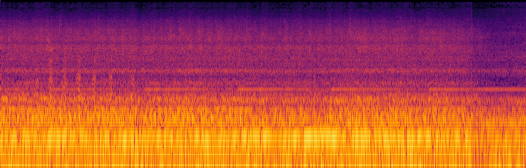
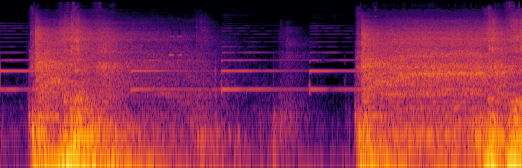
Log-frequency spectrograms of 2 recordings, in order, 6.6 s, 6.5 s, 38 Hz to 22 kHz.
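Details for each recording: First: Ford Foxbody Mustang 5.0 V8 with rebuilt Kenne Bell 2.1L supercharger, after correcting a couple of botched spark plug wires: steady, even idle with a light blower whir and no clanging or banging. A slight squeal is heard, possibly the belt. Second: Kenne Bell 2.1L supercharged Foxbody 5.0 Mustang V8 with 42 lb injectors and bigger mass air, first start after rebuild: it catches, sags to a lumpy uneven beat and recovers, possibly running on six cylinders, cylinders 2 and 4 cold, plug wires crossed.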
